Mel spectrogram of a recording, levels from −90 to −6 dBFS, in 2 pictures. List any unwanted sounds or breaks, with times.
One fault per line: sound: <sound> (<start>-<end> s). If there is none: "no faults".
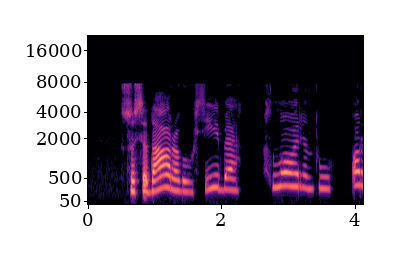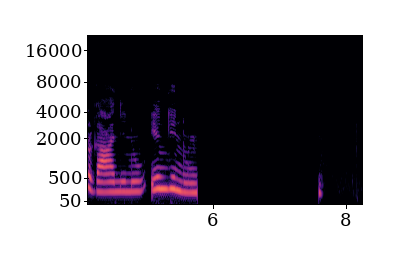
no faults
